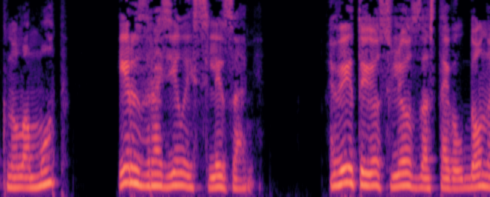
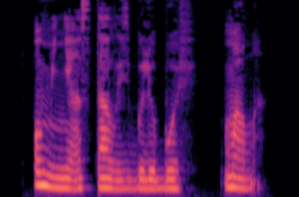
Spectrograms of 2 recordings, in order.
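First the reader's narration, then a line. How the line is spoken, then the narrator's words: Quiet. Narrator (Russian): тихо сказал Дональд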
